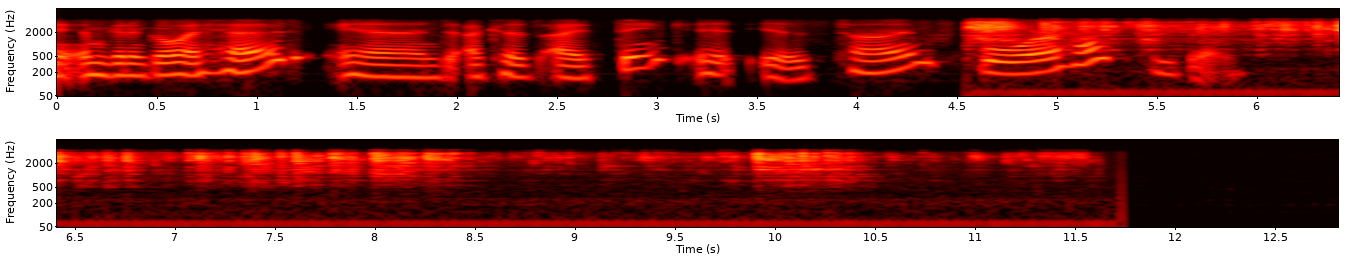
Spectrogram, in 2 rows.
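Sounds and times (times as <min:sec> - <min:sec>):
speech: 0:00.0 - 0:06.2
metal plates washed in a metal wash tub on the stove: 0:04.6 - 0:11.8
water splashing in a metal wash tub: 0:04.6 - 0:11.8.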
